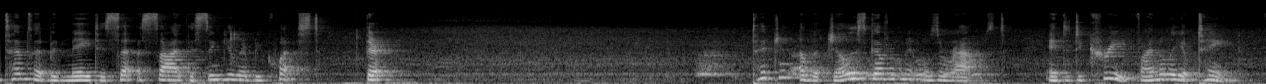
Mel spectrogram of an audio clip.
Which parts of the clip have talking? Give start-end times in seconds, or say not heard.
0.0-3.8, 7.5-12.6.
